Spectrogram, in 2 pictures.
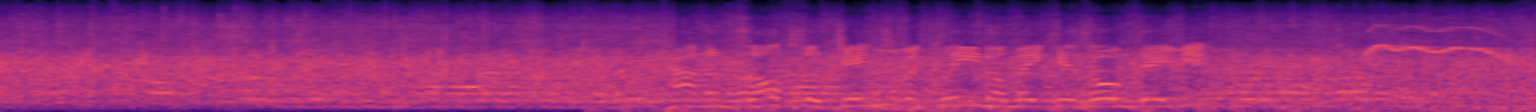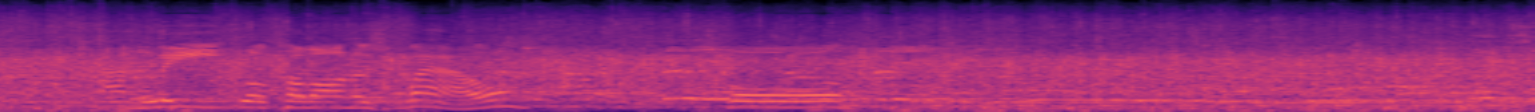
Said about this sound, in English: McClean gets a huge reception from the Wrexham fans who stand to acknowledge it as he goes over to left wing back.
